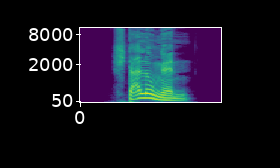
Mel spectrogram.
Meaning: plural of Stallung
- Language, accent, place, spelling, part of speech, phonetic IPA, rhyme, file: German, Germany, Berlin, Stallungen, noun, [ˈʃtalʊŋən], -alʊŋən, De-Stallungen.ogg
